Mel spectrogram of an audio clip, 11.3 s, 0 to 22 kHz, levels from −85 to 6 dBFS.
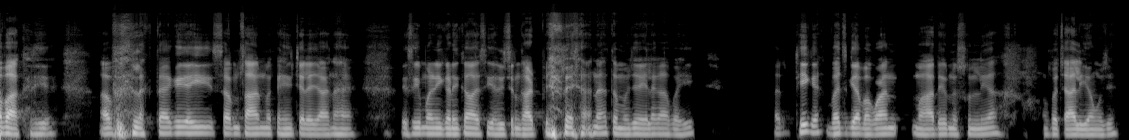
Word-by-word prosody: अब 135 - +8
आख़िरी 120 0 +4
है, 125 +1 -6 0.4
अब 125 0 +1 0.2
लगता 130 +1 +1
है 135 - +1
कि 140 - +1
यही 135 0 +2
श्मशान 130 -1 +1
में 125 -1 -2
कहीं 120 -1 -1
चले 115 -1 +2
जाना 115 +1 -1
है, 115 0 -4 0.5
इसी 130 +1 -1
मणिकर्णिका, 125 0 +2
इसी 125 +1 -3
हरिशचन्द्र 120 0 -1
घाट 115 0 +1
पे 120 -1 +7
चले 135 0 +3
जाना 135 0 -1
है 135 - -2
तो 135 -2 -2
मुझे 120 +1 -1
यही 120 - 0
लगा 120 0 -2
वही 120 +5 -6 0.8
पर 125 +3 -12
ठीक 165 -1 +4
है, 155 +1 -2
बच 130 0 0
गया। 130 -1 +3
भगवान 125 +1 0 0.2
महादेव 120 0 0
ने 120 - -1
सुन 115 -1 -3
लिया, 130 +3 -3 0.5
बचा 115 -1 +2
लिया 110 0 +1
मुझे। 115 +4 -5
125 Hz, 220 wpm, -24 LUFS, 120-130 Hz, 0.8 s, अब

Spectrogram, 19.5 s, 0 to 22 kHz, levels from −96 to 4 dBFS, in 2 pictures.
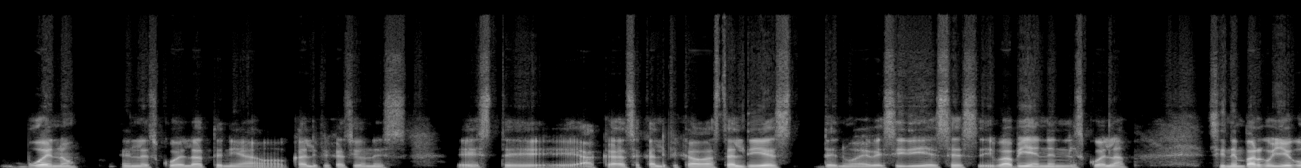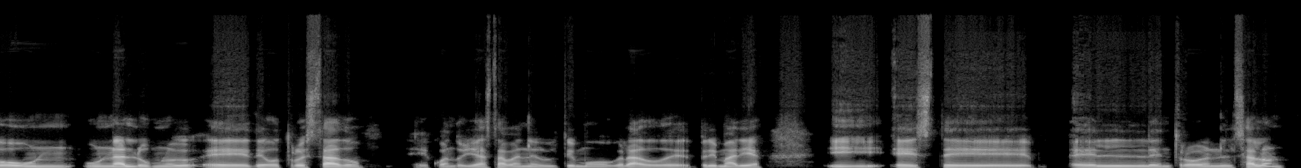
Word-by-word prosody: bueno, 145 +5 +3 0.3
en 110 - -4
la 105 - -1
escuela 125 +6 -1
tenía 105 -5 -4 0.2
calificaciones, 105 -2 -4 0.4
este, 95 -2 -5
acá - - 0
se - - -7
calificaba 110 0 0
hasta 110 +3 +2
el 120 - +2
10, 130 +1 +3
de 105 -1 -3
nueves 100 0 -3
y 100 - +1
dieces, 110 +2 -1
iba 120 +3 +3
bien 150 -2 +5
en 135 0 -1
la - - -6
escuela. 130 0 0 0.6
Sin 125 0 -2
embargo, 140 +5 +6
llegó 135 0 +5
un 145 0 -2
un 140 +1 -2
alumno, 135 0 +2
eh, 115 -1 +2
de 115 - +1
otro 120 +4 -1
estado, 140 +4 +3 0.4
eh, - - -13
cuando 95 0 -6
ya 105 +2 0
estaba 115 0 -1
en 110 - -5
el 105 - -4
último 105 -1 -5
grado 110 0 +1
de 105 - -3
primaria 115 +2 0 0.5
y, 130 +3 -1
este, 100 -4 +1 0.3
él 110 0 +1
entró 110 +1 -1
en 110 0 -4
el 110 -2 -4
salón. 175 - +2
115 Hz, 150 wpm, -25 LUFS, 105-135 Hz, 0.6 s, embargo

